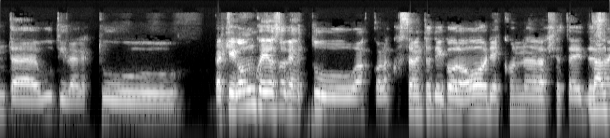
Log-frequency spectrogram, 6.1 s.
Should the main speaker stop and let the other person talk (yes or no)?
yes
